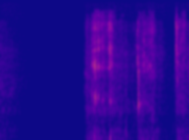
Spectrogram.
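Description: Someone bites into a chocolatey, nutty edible sticker, giving a few close, crisp crunching chews after a brief silence.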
